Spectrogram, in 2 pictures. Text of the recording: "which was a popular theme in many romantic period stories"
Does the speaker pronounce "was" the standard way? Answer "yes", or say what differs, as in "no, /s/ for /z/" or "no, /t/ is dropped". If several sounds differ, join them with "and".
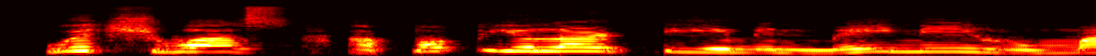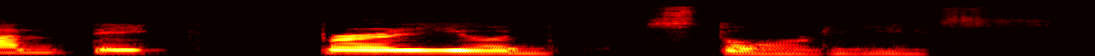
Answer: no, /s/ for /z/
